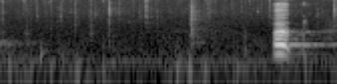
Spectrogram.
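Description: A woman's short, high-pitched wordless vocal sound, like a brief 'hm?', near the end, over sparse faint clicks.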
